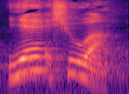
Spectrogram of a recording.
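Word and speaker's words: ישוע: principio, porque resulta que el nombre Jesús, que en griego se escribe Yesous, Jesús en griego, en hebreo se dice Yeshua, y Yeshua significa Yahvé salva.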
